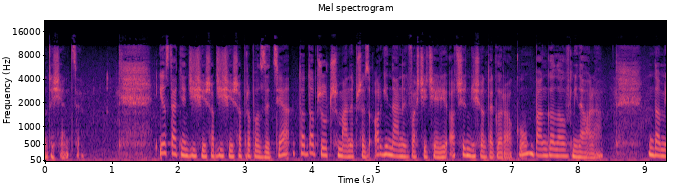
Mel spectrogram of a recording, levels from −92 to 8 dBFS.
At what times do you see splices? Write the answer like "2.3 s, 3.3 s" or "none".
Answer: 2.6 s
